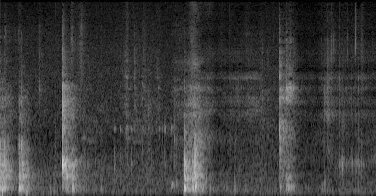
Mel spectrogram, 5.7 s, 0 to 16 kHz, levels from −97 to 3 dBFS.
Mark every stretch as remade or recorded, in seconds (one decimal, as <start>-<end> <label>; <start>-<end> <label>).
0.0-3.0 recorded; 3.0-3.9 remade; 3.9-4.4 recorded; 4.4-5.7 remade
